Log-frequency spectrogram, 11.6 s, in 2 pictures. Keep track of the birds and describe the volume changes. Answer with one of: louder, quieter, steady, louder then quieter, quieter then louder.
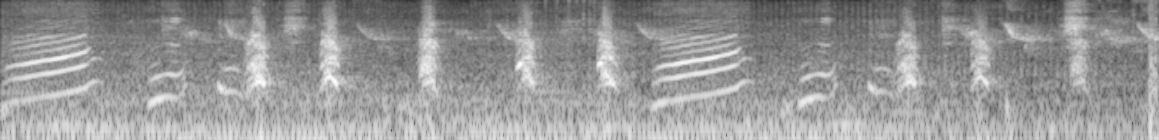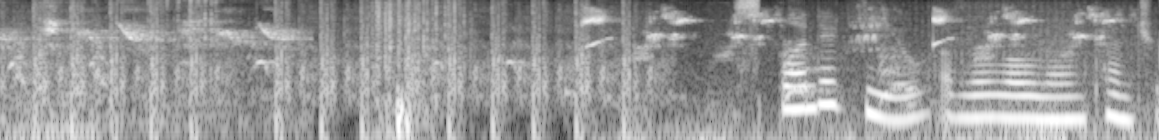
louder.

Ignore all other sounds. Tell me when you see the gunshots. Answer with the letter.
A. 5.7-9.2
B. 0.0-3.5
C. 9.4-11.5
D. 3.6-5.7
A.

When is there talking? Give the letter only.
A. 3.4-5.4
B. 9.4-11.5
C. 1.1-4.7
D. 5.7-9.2
B.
